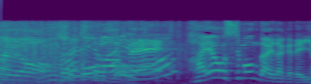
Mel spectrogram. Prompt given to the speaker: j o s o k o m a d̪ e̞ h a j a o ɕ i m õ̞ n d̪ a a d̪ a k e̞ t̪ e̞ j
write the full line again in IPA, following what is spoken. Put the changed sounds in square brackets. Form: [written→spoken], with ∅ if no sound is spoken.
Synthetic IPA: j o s o k o m a d̪ e̞ h a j a o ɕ i m õ̞ n d̪ a [a→i] d̪ a k e̞ [t̪→d̪] e̞ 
